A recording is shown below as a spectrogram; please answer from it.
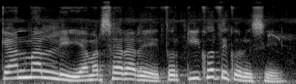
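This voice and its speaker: A woman's voice: fairly high pitch, sing-song, normal speed, mellow. A woman playing a bitter, accusing old grandmother in a cartoon, confrontational, with a rural Bangladeshi accent.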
